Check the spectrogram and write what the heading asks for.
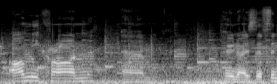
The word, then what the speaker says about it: omicron: dominate so it's good they don't call it omnicron which a lot of people are pronouncing because omni kind of means everywhere so omicron um who knows if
